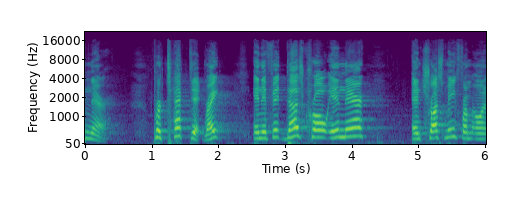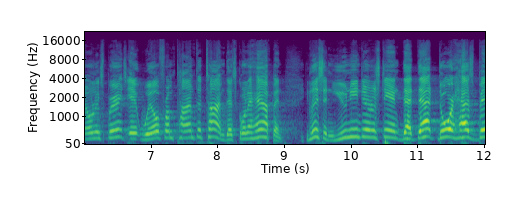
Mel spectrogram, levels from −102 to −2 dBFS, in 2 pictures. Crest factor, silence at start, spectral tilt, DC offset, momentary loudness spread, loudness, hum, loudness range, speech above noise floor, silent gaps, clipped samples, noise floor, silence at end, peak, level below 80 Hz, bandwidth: 20 dB; 0 s; -3 dB/octave; under 0.1%; 11 LU; -25 LUFS; none; 4 LU; 41 dB; none; under 0.1%; -65 dBFS; 0 s; -6 dBFS; -54 dBFS; 15 kHz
